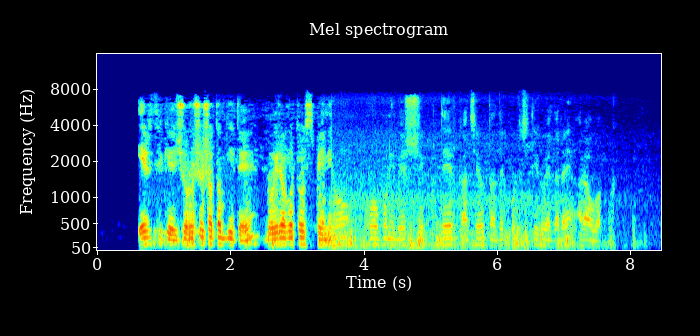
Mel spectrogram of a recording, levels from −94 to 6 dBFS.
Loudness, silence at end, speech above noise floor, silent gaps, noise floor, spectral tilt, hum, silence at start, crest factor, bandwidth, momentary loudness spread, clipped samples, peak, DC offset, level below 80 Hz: -21 LUFS; 0.4 s; 66 dB; none; -87 dBFS; -5 dB/octave; none; 0.6 s; 20 dB; 7.6 kHz; 15 LU; under 0.1%; -2 dBFS; under 0.1%; -46 dBFS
